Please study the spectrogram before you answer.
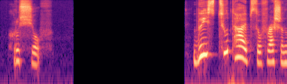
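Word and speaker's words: Хрущёв: Note that when we have letter yo in the ending becomes stressed, because letter yo is always stressed in Russian. So it's not Gorbachev, it's Gorbachev and Khrushchev.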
